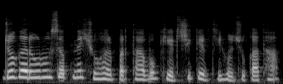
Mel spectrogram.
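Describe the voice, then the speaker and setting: A woman narrating an emotional moral story in the first person, in an earnest, steady storytelling tone. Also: high voice, creaky.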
